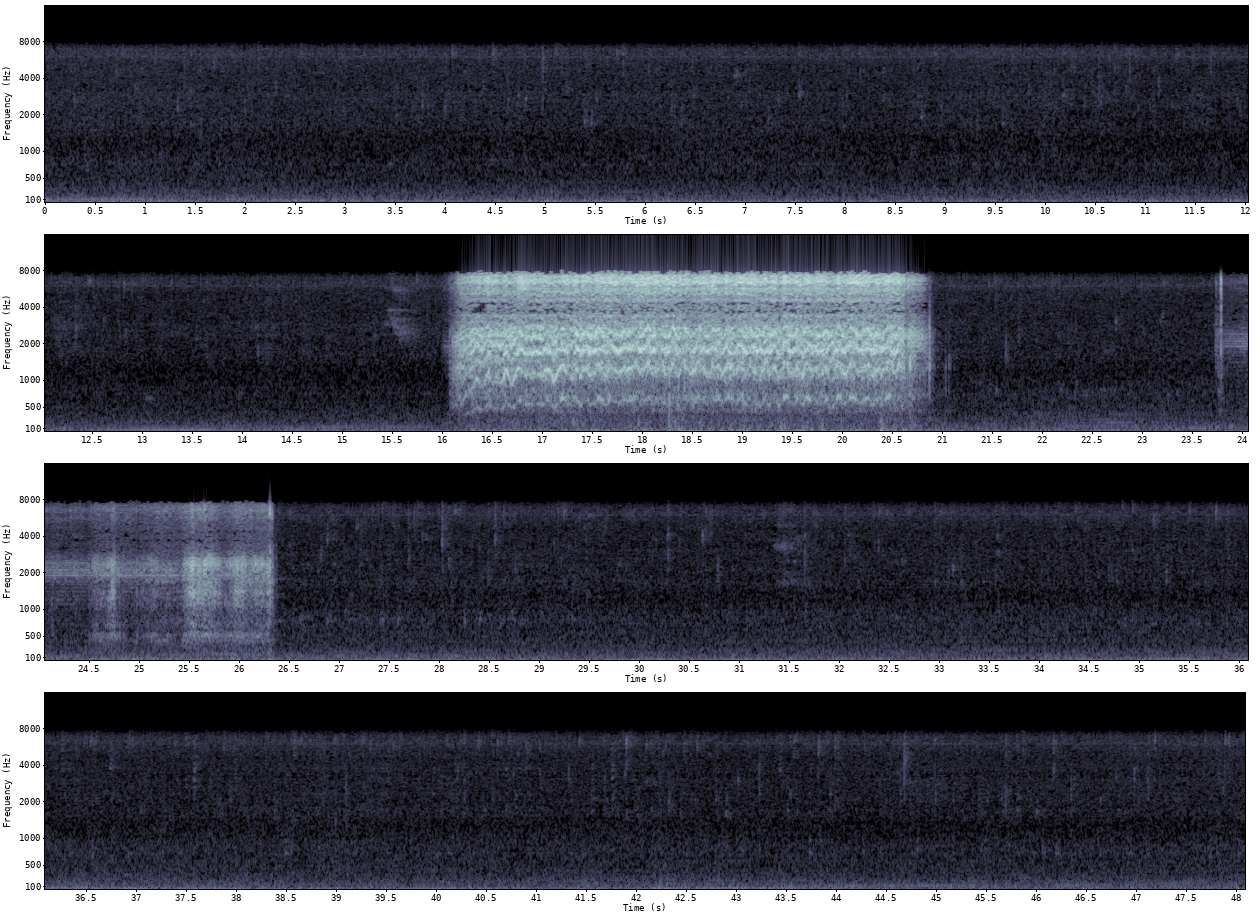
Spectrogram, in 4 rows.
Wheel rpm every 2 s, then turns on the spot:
0, 0, 0, 0, 0, 0, 0, 10, 140, 160, 40, 0, 10, 0, 0, 0, 0, 0, 0, 0, 0, 0, 0, 0.
24-26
